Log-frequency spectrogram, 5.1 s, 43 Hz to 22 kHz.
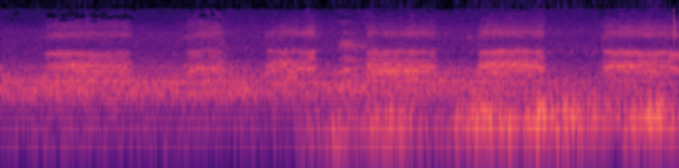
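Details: Young hooded crows at Gorenki railroad station, Balashikha, Moscow District, Russia, June 15, 2011, uttering a steady series of six or seven raspy, drawn-out caws, some doubled, with low rumbling noise rising toward the end.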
